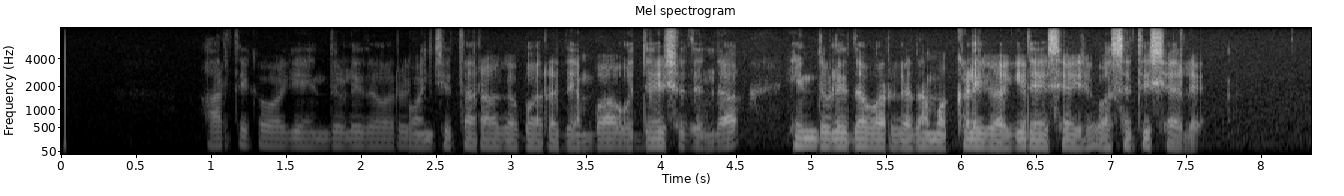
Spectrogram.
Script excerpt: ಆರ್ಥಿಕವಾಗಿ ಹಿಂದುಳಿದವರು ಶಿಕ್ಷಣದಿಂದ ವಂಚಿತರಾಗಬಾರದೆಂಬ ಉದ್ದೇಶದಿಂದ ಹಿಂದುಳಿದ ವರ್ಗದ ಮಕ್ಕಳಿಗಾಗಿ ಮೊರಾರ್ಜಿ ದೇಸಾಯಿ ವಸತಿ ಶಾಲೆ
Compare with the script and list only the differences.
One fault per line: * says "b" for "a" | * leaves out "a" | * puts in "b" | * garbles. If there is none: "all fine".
* leaves out "ಶಿಕ್ಷಣದಿಂದ"
* leaves out "ಮೊರಾರ್ಜಿ"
